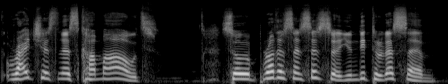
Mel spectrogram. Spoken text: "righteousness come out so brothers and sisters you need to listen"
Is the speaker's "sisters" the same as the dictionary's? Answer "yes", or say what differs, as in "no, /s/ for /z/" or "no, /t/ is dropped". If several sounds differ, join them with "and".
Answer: no, /z/ is dropped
